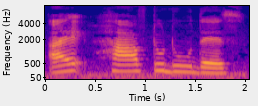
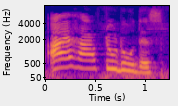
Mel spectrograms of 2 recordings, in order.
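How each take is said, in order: First: It is said in a heavy, obliged tone. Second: It is said in a plain, neutral tone. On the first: The speaker is forced to do it. "जब हम ऐसी tone में बोलते हैं तो हमें करना पड़ता है" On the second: The speaker simply intends to do it. "मुझे ये करना है"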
